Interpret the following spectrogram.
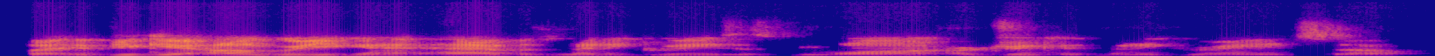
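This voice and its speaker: A man in his thirties, born in California and raised in Hawaii and Spain, guests on a casual podcast interview, rambling in a laid-back way full of fillers and restarts. His deep voice is fast and husky, and the highs are cut off.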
